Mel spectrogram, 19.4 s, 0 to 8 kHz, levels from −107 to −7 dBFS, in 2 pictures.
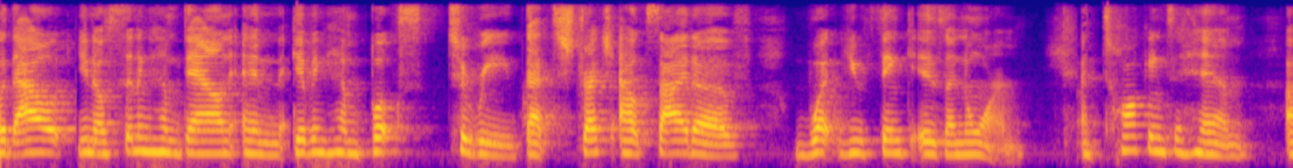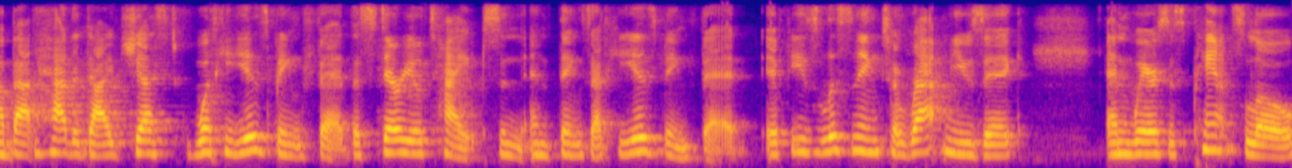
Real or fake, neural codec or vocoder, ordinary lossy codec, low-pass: real; none; AAC, 48 kbps; 7.2 kHz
